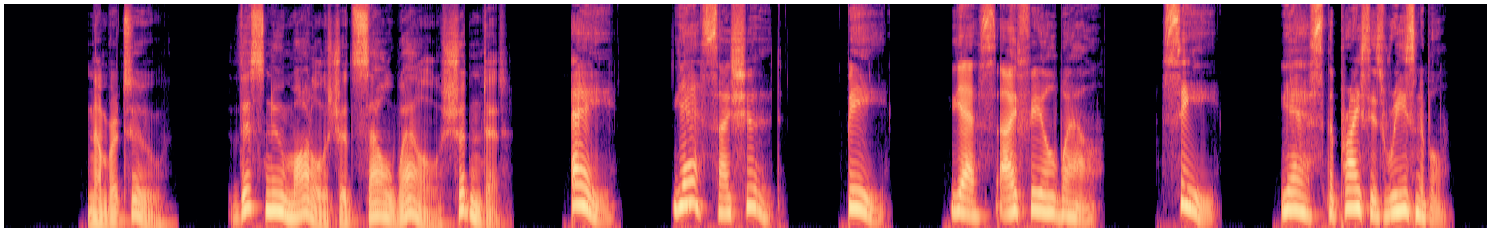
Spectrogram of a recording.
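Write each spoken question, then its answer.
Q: This new model should sell well, shouldn't it?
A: C: Yes, the price is reasonable.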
